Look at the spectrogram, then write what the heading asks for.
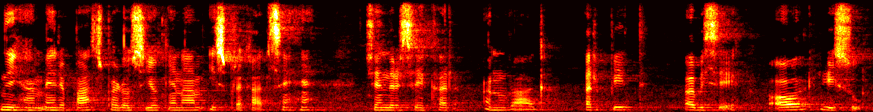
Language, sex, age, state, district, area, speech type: Hindi, male, 60+, Uttar Pradesh, Sonbhadra, rural, spontaneous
